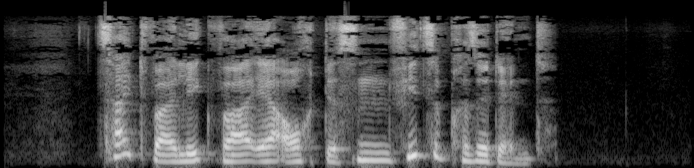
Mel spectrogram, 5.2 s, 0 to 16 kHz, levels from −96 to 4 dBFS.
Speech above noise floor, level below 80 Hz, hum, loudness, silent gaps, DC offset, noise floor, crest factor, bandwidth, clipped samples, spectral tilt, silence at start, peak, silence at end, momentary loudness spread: 56 dB; -60 dBFS; none; -14 LUFS; none; under 0.1%; -71 dBFS; 18 dB; 13 kHz; under 0.1%; -3.5 dB/octave; 0.75 s; 0 dBFS; 1.1 s; 10 LU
